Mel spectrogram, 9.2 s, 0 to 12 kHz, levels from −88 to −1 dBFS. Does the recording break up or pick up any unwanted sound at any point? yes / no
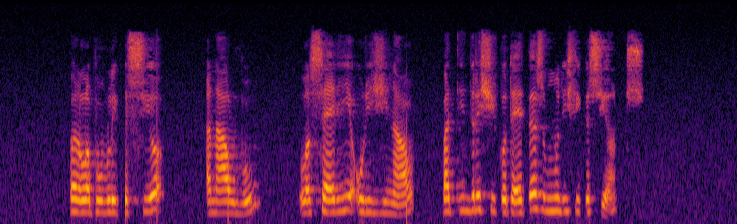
yes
